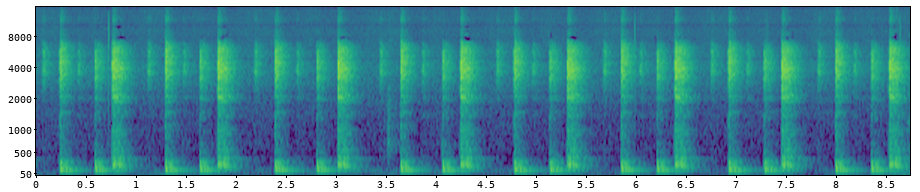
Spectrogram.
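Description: A looper pedal's built-in drum machine playing a steady 6/8 pattern: repeating groups of three drum hits, a low kick and brighter snare-like strikes, about one group a second.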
